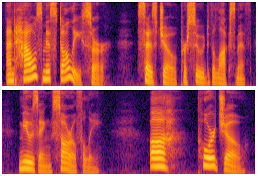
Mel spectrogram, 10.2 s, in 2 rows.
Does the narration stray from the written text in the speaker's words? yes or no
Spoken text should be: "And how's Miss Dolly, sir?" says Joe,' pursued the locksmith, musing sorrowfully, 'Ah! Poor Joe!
no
